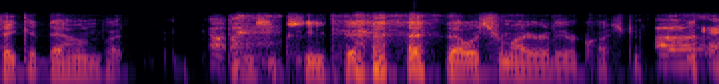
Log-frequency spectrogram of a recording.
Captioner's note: laughing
